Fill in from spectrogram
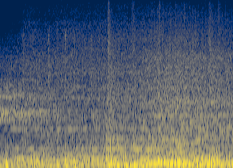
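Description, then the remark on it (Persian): The engine of a black Land Cruiser SUV rumbles steadily, then grows louder and fuller as it pulls away and drives on toward a park, a low droning motor sound with no voices. “لندکروز مشکی رنگ از کبیر جلو میره، جلوی پارک توقف میکنه.”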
